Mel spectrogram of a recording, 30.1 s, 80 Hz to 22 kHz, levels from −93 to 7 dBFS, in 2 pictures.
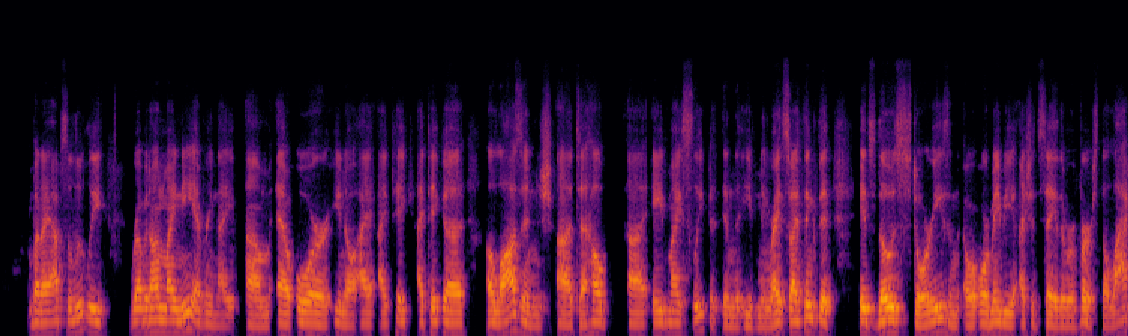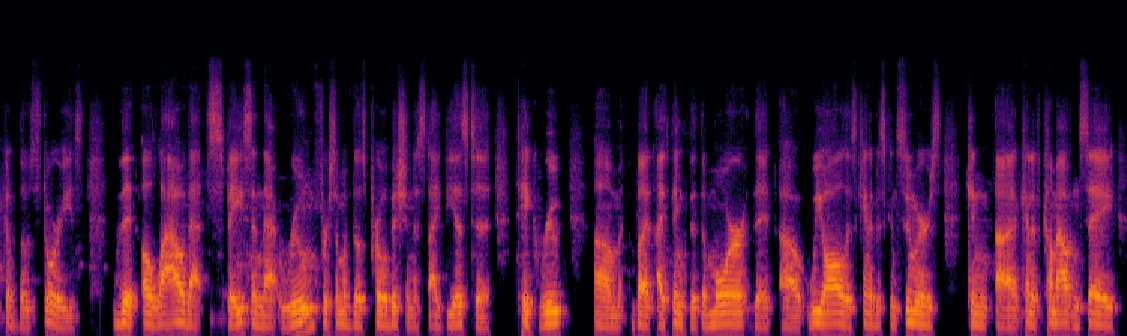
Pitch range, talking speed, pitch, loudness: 95-110 Hz, 185 wpm, 100 Hz, -24 LUFS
